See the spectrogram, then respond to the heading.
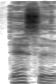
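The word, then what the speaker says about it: です: And we all know Japanese desu is actually pronounced des, so it sometimes is written with a small su.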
